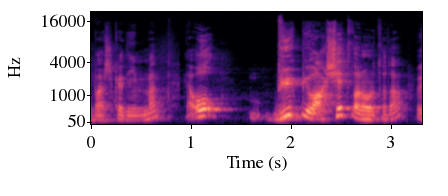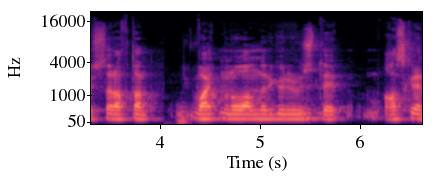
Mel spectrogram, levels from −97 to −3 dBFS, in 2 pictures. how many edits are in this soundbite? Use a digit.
1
